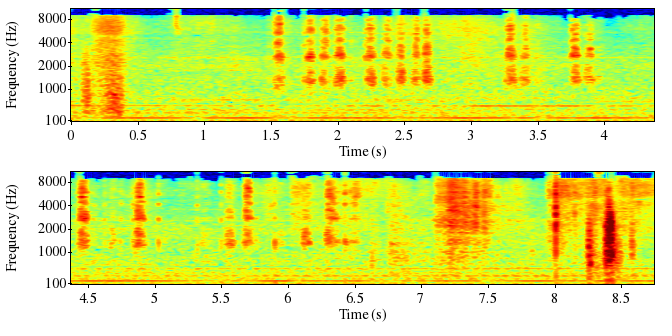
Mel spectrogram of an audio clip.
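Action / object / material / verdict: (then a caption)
scrape / hardcover paper dictionary / paper / none. A fingertip and nail trace and scratch across the glossy laminated cover of a closed hardcover children's dictionary, "The Nick Dictionary," then across its printed endpaper pages once it is opened. Soft, dry scratching strokes repeat over a steady low hum. A sharper, louder scrape comes near the end.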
